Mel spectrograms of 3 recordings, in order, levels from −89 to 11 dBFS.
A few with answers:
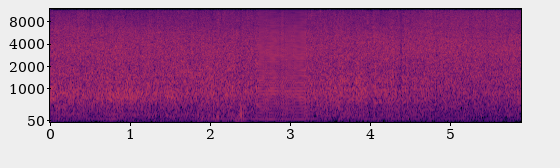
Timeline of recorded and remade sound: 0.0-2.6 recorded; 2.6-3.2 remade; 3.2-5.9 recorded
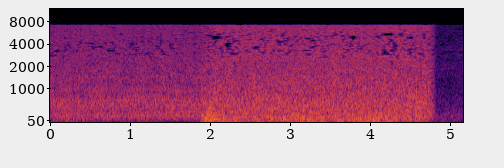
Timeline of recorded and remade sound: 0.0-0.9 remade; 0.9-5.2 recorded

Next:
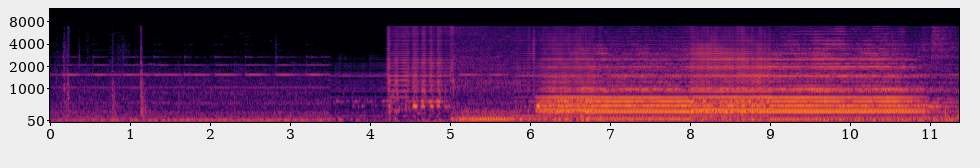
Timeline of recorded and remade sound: 0.0-3.5 recorded; 3.5-5.0 remade; 5.0-5.8 recorded; 5.8-6.8 remade; 6.8-8.0 recorded; 8.0-9.0 remade; 9.0-11.4 recorded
